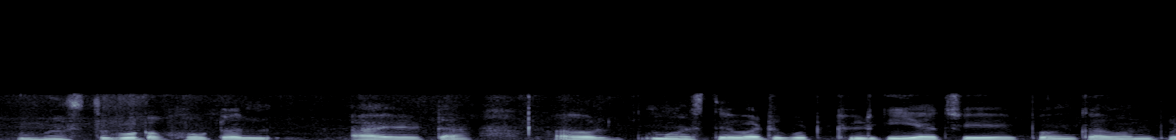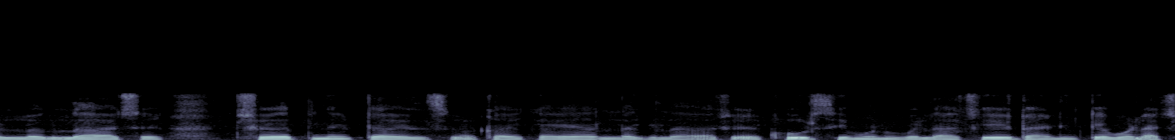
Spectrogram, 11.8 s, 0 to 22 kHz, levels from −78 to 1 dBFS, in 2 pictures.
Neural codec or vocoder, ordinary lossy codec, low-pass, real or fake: codec, 16 kHz in and 24 kHz out, 2.2 kbps, FireRedTTS-2 codec; none; 7.2 kHz; fake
